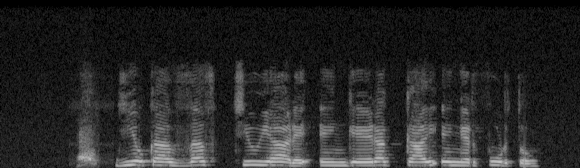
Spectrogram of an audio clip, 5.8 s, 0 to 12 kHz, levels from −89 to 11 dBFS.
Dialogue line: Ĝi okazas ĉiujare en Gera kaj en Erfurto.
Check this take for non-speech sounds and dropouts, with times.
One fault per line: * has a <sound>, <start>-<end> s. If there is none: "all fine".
* has a bark, 0.8-1.0 s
